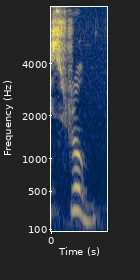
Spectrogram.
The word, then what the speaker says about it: শ্রম: তাহলে তালব্যস থাকলেও আমরা যেহেতু উচ্চারণ করছি শ্রম, সেহেতু আমরা লেখার সময় দন্ত স লিখলাম, র ফলা ওকার দিলাম এবং ম দিয়ে হসন্ত দিলাম।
